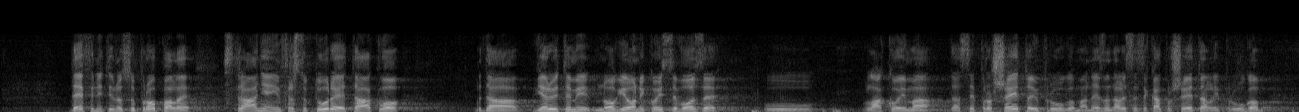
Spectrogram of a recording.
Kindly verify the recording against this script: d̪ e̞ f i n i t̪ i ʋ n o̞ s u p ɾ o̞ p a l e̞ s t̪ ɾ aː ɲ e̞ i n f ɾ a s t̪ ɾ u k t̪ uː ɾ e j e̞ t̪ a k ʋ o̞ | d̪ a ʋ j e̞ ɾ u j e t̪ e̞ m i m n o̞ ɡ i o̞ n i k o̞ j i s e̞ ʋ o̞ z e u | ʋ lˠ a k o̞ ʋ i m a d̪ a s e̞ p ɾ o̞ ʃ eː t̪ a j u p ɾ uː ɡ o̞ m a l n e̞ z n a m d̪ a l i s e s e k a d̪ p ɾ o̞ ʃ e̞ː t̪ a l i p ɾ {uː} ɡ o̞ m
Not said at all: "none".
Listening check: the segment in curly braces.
uː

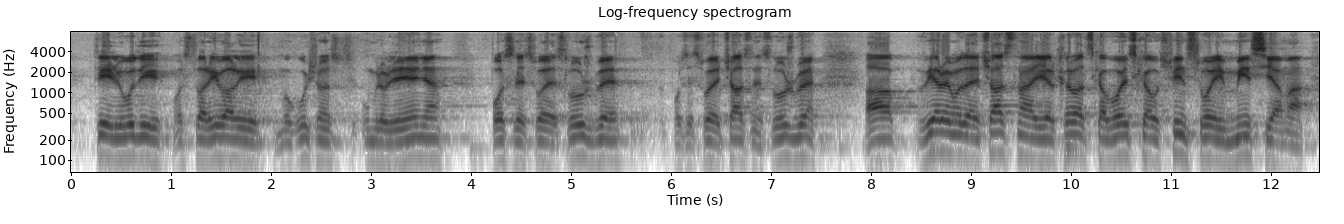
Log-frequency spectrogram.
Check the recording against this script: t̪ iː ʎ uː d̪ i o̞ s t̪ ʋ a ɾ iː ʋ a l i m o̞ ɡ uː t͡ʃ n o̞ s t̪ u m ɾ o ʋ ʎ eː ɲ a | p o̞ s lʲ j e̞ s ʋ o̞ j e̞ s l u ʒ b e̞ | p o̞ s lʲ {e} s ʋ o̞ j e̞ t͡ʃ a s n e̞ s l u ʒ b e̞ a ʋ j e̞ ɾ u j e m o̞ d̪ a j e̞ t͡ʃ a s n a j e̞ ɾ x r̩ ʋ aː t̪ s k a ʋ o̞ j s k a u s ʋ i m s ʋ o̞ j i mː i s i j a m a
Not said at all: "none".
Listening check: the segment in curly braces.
e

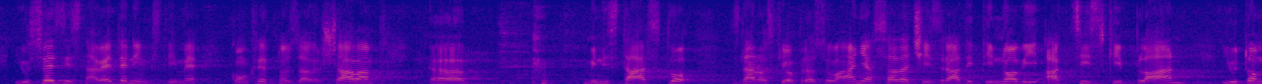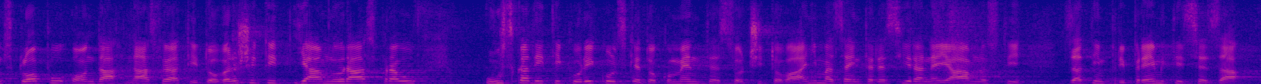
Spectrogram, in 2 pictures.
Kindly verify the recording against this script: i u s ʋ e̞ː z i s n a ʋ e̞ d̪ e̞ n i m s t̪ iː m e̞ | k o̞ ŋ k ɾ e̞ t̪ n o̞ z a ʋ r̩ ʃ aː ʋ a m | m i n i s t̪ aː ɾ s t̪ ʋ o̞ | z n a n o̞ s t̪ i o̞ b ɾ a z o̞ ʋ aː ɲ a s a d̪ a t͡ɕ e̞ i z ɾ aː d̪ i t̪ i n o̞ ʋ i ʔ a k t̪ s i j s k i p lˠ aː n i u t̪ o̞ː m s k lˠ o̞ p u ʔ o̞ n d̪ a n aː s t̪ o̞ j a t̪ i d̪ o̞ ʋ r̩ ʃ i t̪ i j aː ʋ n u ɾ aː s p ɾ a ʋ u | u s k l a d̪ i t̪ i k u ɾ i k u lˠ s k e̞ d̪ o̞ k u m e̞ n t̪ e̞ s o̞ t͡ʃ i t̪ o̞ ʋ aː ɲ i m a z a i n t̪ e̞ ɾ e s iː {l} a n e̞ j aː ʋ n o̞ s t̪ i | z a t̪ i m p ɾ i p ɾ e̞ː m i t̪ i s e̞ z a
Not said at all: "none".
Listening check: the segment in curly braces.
ɾ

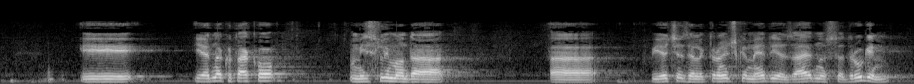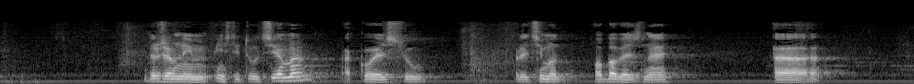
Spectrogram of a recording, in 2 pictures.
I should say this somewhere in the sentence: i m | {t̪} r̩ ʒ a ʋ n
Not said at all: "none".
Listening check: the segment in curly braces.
d̪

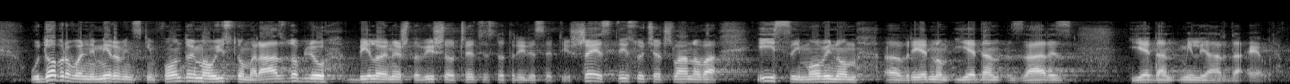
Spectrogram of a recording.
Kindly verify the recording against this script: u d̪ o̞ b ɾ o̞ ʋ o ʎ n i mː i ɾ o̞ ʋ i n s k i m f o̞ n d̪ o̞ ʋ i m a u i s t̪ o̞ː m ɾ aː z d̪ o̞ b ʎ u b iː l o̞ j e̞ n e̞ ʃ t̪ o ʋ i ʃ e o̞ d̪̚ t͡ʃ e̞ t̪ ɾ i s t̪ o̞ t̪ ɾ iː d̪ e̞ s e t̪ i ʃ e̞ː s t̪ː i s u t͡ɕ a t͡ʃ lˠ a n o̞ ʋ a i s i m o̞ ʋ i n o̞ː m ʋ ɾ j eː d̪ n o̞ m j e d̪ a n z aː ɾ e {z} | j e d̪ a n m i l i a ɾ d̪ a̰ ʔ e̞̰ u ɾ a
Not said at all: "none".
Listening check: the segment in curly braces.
z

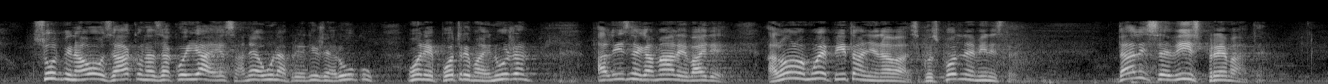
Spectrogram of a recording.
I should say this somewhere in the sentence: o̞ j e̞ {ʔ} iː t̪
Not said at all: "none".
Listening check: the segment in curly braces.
p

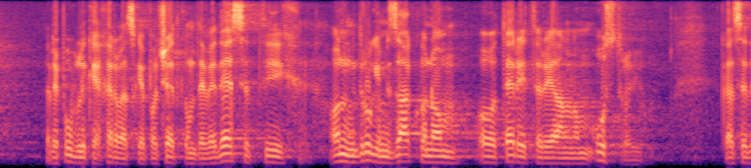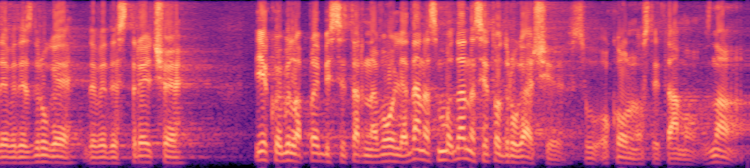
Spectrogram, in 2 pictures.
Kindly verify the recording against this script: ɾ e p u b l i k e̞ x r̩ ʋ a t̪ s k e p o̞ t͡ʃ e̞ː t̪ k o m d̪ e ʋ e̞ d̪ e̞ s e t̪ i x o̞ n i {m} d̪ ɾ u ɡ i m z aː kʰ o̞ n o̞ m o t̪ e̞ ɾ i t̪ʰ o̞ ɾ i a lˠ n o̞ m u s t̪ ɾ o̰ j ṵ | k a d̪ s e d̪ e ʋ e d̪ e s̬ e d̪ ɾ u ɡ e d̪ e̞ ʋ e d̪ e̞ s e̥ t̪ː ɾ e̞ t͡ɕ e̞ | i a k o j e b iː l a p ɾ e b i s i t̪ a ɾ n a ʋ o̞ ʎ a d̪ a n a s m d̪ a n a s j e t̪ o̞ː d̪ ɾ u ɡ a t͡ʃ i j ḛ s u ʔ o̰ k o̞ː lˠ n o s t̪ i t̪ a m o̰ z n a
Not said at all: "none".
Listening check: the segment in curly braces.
m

